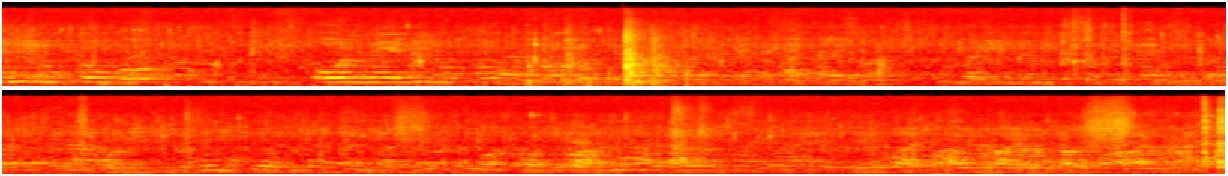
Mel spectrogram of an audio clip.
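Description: A wooden spoon scrapes and stirs in a metal pot.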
